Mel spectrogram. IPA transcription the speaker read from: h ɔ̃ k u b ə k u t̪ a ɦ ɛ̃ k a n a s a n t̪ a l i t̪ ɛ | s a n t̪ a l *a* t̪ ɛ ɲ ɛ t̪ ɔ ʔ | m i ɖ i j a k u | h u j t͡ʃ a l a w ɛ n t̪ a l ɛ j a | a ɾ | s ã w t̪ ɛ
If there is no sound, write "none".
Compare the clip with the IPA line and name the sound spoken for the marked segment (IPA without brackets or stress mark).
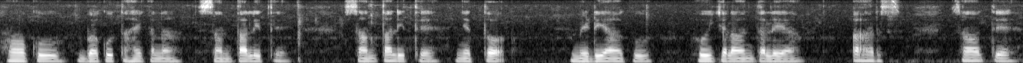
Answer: i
